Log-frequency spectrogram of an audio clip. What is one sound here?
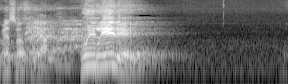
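An elderly man speaks with animation into a close microphone.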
